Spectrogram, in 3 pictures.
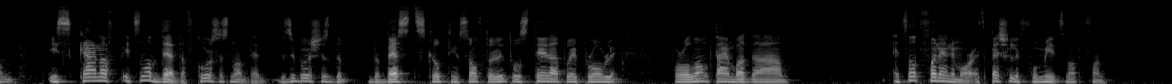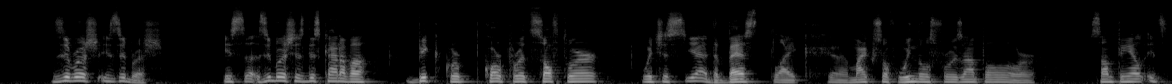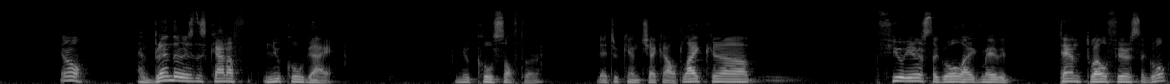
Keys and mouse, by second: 14.0-15.3 alt+right drag, 15.3-20.4 drag, 24.8-28.4 drag, 30.2-35.1 alt+right drag, 30.3 1, 35.0 [.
